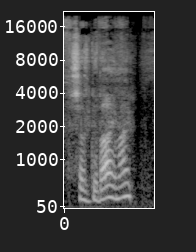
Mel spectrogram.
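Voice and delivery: put-on Australian accent. Reading a card from Australia aloud in an Australian accent. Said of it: "My Australia accent's not too bad".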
